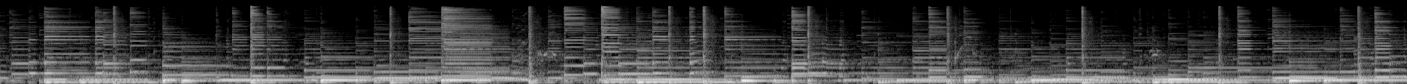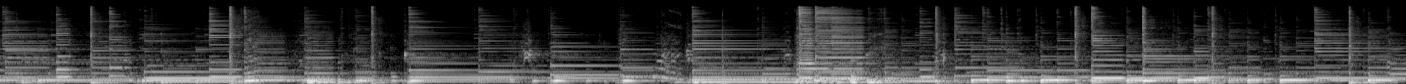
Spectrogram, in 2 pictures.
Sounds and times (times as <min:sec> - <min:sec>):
Electric guitar: 0:00.0 - 0:28.1.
